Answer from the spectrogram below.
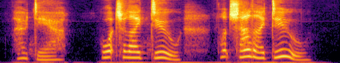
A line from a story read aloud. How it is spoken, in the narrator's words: she sighed to herself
